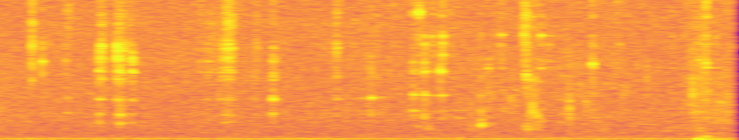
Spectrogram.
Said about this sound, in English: Let me take a sip here.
